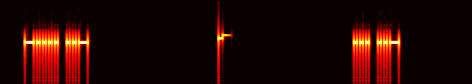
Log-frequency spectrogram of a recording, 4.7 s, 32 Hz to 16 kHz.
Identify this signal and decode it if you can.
Morse code, heard as a keyed tone, about 39 wpm, 700 Hz. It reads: 6U SU
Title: Two Challenging Letter-Number Combinations 40wpm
